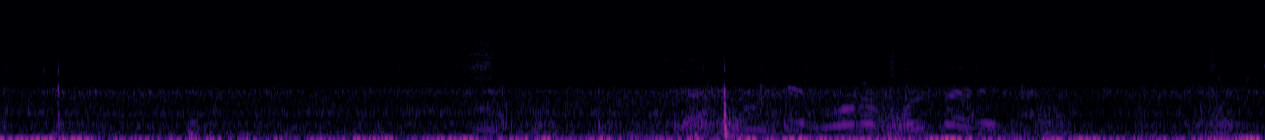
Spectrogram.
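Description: Small waves sloshing against a plastic kayak hull with light wind on the microphone, a steady low wash of sound. A single sharp knock about three and a half seconds in.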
